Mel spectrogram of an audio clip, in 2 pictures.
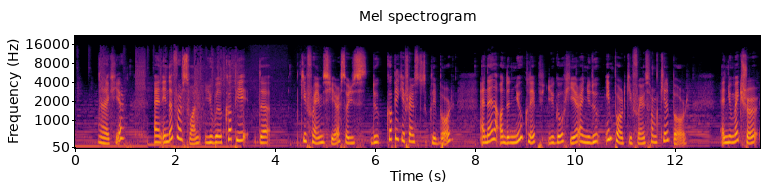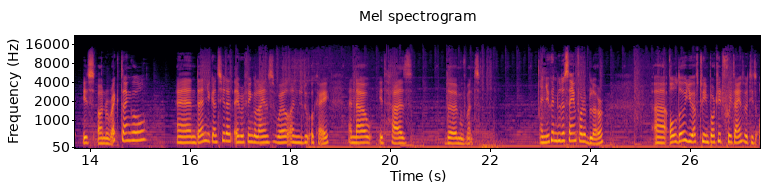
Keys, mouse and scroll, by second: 1.2 click, 3.1 click, 4.3 click, 6.7 click, 8.0 click, 9.9-11.0 drag, 11.4 click, 13.0 click, 14.1-15.8 drag, 18.2-19.4 drag, 21.8-23.3 drag, 23.7-25.2 drag, 25.5-26.5 drag, 26.7-27.4 drag.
